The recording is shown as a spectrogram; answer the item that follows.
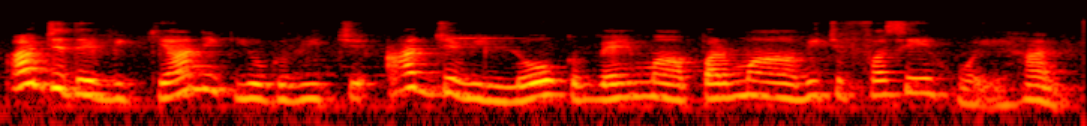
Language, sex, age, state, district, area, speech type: Punjabi, female, 18-30, Punjab, Tarn Taran, urban, spontaneous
